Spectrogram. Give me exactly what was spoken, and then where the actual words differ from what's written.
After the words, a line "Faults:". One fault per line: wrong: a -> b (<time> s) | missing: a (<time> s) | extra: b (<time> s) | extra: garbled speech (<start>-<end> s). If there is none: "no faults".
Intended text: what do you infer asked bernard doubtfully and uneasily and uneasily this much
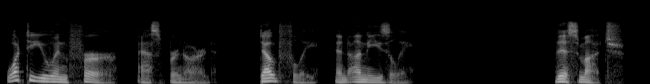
what do you infer asked bernard doubtfully and uneasily this much
Faults:
missing: and uneasily (4.2 s)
